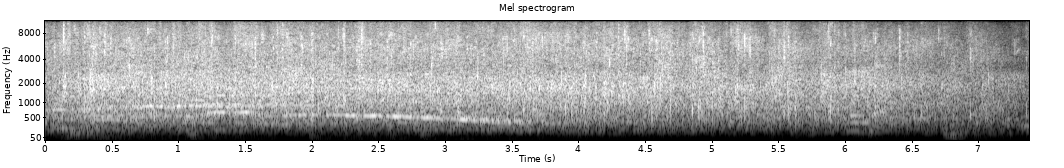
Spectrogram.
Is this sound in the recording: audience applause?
yes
